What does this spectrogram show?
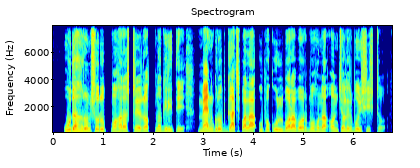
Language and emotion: Bengali, neutral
